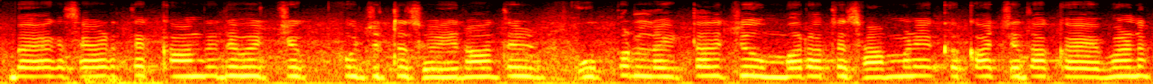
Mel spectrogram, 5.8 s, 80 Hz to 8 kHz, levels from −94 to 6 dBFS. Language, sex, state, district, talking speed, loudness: Punjabi, male, Punjab, Fazilka, 205 wpm, -14 LUFS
